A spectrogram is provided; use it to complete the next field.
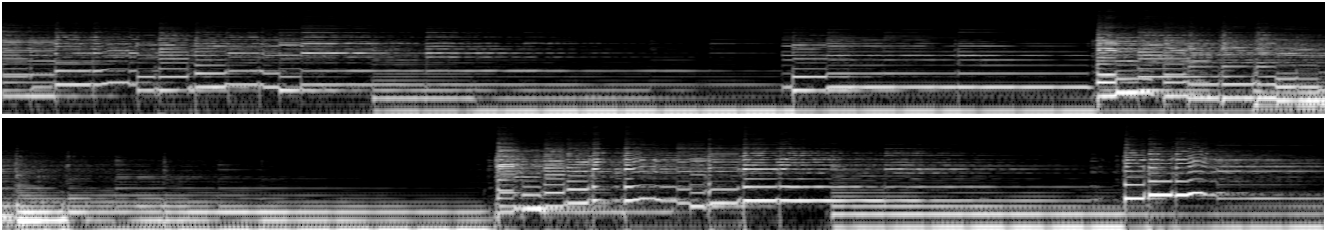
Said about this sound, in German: noch ein paar Takte vom Gitarristen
